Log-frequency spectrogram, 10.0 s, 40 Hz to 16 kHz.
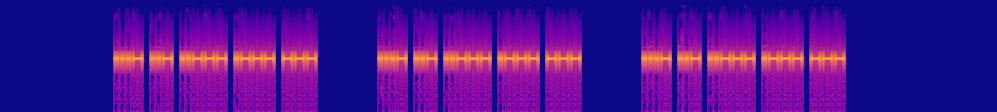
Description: Morse code, heard as a keyed tone, about 40 wpm, 700 Hz. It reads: VU2JO VU2JO VU2JO
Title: DXCC-100 Call Signs - 5 Characters - Repeated 3x - 40wpm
